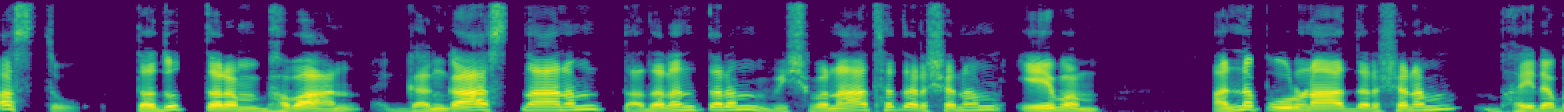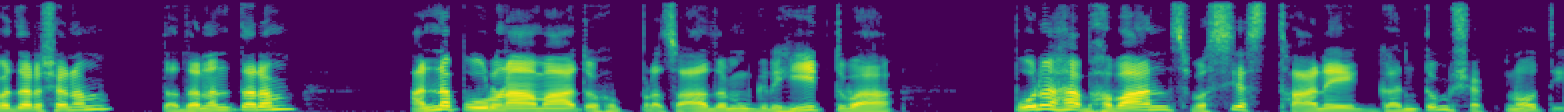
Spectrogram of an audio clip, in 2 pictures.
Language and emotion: Sanskrit, neutral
